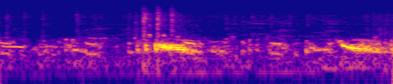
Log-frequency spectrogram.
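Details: Breeder pigeon giving deep, burbling coos. Two rising and falling phrases stand out against faint tapping and scuffling noises.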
